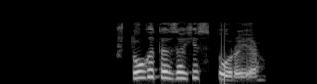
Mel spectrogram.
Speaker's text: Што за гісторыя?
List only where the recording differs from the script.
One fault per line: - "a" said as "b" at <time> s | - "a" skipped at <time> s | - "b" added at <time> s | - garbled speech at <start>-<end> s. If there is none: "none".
- "гэта" added at 1.5 s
